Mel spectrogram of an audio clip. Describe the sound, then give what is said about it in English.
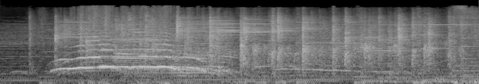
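An audience at a live Dungeon Master-led role-playing game show bursts into loud applause for the players, with high whooping cheers rising early and then fading while steady clapping continues to the end. “All right, without any further ado or any more of me, please give a big round of applause for our players tonight.”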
